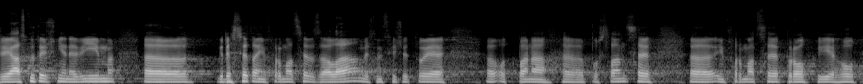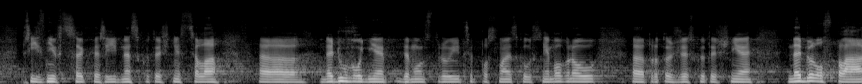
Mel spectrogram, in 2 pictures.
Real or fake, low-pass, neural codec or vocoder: fake; 14.4 kHz; codec, 44.1 kHz, 7.8 kbps, Pupu-Codec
